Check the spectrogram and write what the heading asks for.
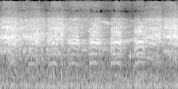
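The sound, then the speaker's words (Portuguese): A dense chorus of small birds chirping and twittering nonstop, shrill and high-pitched, with the calls overlapping in quick pulses and no one talking. “Nossa, eu estou tendo que competir com os passarinhos aqui.”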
